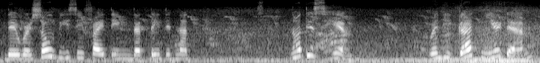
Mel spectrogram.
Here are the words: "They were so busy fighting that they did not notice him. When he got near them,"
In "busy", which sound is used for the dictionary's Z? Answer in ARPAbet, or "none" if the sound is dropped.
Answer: S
